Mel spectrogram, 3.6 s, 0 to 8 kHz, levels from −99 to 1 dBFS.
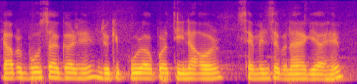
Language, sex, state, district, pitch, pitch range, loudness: Hindi, male, Arunachal Pradesh, Lower Dibang Valley, 140 Hz, 135-145 Hz, -13 LUFS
